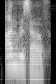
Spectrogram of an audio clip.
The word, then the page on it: unreserve: Indian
